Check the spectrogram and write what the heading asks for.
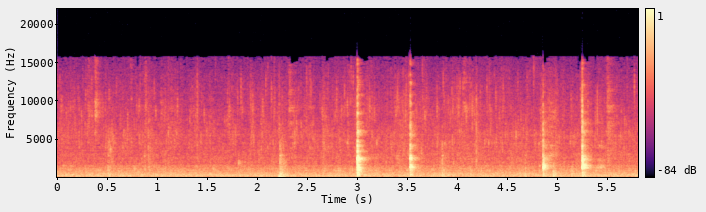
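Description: Metal tongs and a fork clinking against a ceramic plate while pulling apart a tender cooked pork roast: about five sharp clicks in the second half, over a steady faint hiss.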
